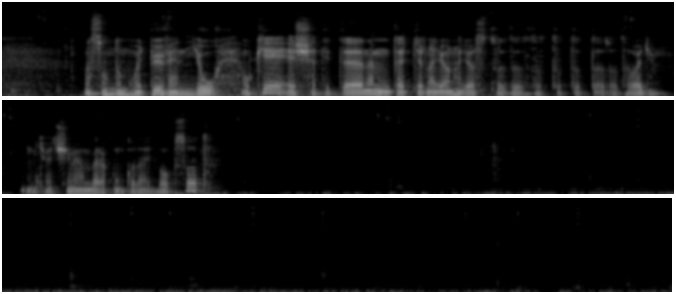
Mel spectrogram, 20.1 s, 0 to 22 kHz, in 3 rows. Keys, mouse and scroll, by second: 0.3 click, 0.6 alt+x, 1.5 click, 2.4-3.0 scroll up 1, 3.5 scroll down 1, 4.9 middle click, 5.3 scroll up 1, 6.2 click, 7.0 middle click, 7.6 click, 10.5 right click, 12.5-20.1 drag.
